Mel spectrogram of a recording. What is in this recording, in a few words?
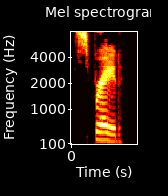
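"sprayed", English, British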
